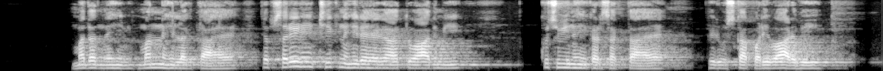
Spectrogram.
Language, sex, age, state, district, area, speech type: Hindi, male, 60+, Bihar, Begusarai, urban, spontaneous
